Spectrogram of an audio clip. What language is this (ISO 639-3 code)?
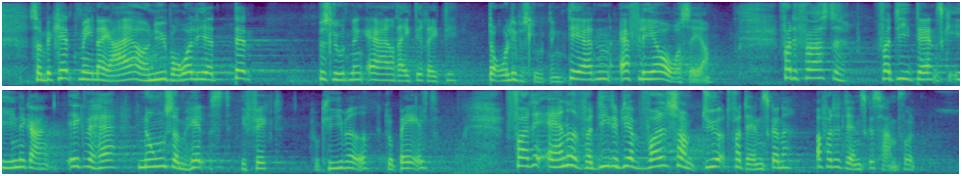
dan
